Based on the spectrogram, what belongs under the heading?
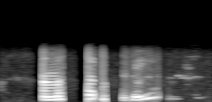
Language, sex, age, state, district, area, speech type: Telugu, female, 18-30, Andhra Pradesh, Krishna, urban, conversation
